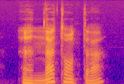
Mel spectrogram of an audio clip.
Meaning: attack, assault (illegal act of violence toward another)
- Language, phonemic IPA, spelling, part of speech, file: French, /a.tɑ̃.ta/, attentat, noun, Fr-attentat.ogg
